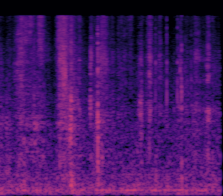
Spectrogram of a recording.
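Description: Faint rustle and a few soft clicks of Pokémon trading cards being slid through a hand-held stack.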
